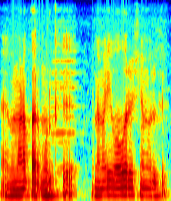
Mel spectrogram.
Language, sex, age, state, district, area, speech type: Tamil, male, 45-60, Tamil Nadu, Mayiladuthurai, rural, spontaneous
